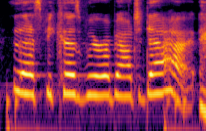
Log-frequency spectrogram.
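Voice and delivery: very high, loud Southern wail; hammed-up panic with a slow Southern drawl; Southern accent. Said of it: "All right, southern accent, southern accent".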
